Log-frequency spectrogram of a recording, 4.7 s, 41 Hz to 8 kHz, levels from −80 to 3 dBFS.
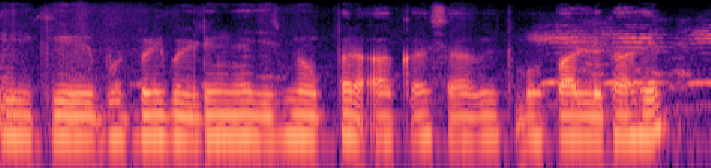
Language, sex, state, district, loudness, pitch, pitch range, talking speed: Hindi, male, Madhya Pradesh, Bhopal, -19 LUFS, 110 Hz, 105-110 Hz, 150 wpm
